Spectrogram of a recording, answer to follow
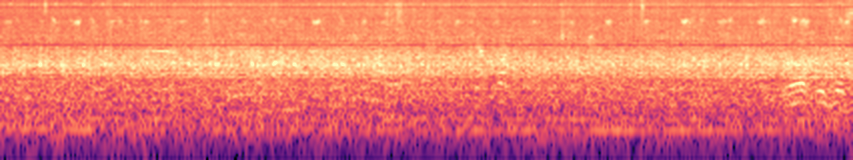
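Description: Safari vehicle's engine idling steadily, a low even hum.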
